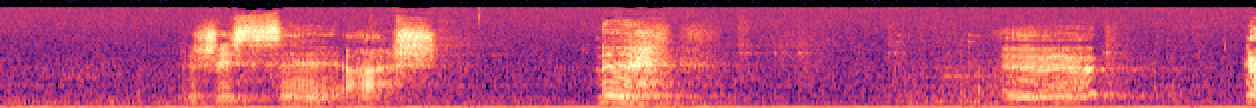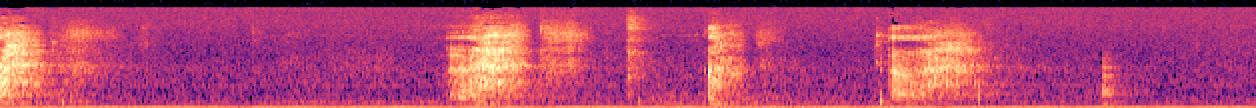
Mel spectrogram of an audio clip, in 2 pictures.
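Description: A young man speaks softly nearby.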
